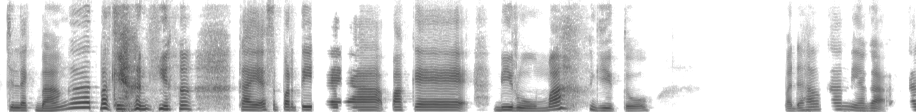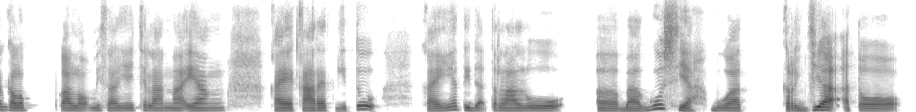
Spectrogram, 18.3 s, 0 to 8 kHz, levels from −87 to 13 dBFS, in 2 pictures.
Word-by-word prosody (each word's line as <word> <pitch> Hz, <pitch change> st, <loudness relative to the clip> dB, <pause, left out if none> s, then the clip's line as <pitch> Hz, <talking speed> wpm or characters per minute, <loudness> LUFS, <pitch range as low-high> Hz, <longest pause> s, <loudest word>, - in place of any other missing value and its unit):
jelek 170 Hz, -2 st, +1 dB
banget 260 Hz, -, +3 dB
pakaiannya," 255 Hz, -4 st, +7 dB, 0.7 s
kayak 190 Hz, -3 st, +6 dB
seperti 200 Hz, +1 st, +3 dB
kayak 185 Hz, -1 st, +4 dB
pakai 190 Hz, -1 st, +3 dB, 0.3 s
di 190 Hz, +2 st, +1 dB
rumah, 165 Hz, -, +4 dB, 0.3 s
gitu. 150 Hz, -3 st, -5 dB, 1.4 s
Padahal 165 Hz, +7 st, -4 dB
kan 225 Hz, 0 st, -7 dB
ya 165 Hz, -3 st, -4 dB
gak 155 Hz, 0 st, -1 dB, 0.2 s
kan 205 Hz, +1 st, -4 dB
kalau 170 Hz, -2 st, -2 dB, 0.3 s
kalau 160 Hz, -1 st, -4 dB
misalnya 165 Hz, 0 st, -8 dB
celana 160 Hz, -1 st, -7 dB
yang 160 Hz, 0 st, -7 dB, 0.5 s
kayak 155 Hz, 0 st, -2 dB
karet 160 Hz, +1 st, -2 dB
gitu, 440 Hz, -, -3 dB, 0.5 s
kayaknya 155 Hz, +7 st, -6 dB
tidak 170 Hz, -2 st, -5 dB
terlalu, 155 Hz, 0 st, -4 dB, 0.4 s
eee, 155 Hz, -2 st, -5 dB
bagus 155 Hz, -, -4 dB
ya 155 Hz, -4 st, -1 dB, 0.2 s
buat 155 Hz, -2 st, -5 dB, 0.4 s
kerja 165 Hz, +5 st, +2 dB
atau 145 Hz, -2 st, -5 dB
165 Hz, 105 wpm, -24 LUFS, 155-190 Hz, 1.4 s, pakaiannya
